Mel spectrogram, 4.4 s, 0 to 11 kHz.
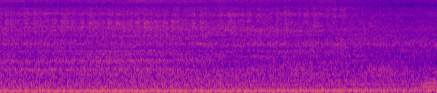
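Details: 1976 Cadillac V8 at warm idle with AC on: steady, even idle with no stumble or skipped beats; firing on all cylinders.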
